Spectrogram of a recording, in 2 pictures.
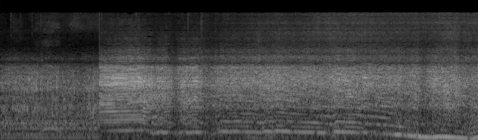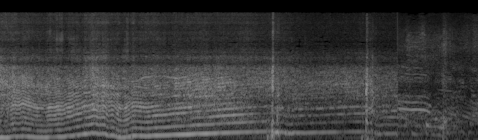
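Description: A rally car engine revs hard and shifts gears as the car speeds past.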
